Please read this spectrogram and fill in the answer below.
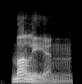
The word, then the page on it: mullion: British English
